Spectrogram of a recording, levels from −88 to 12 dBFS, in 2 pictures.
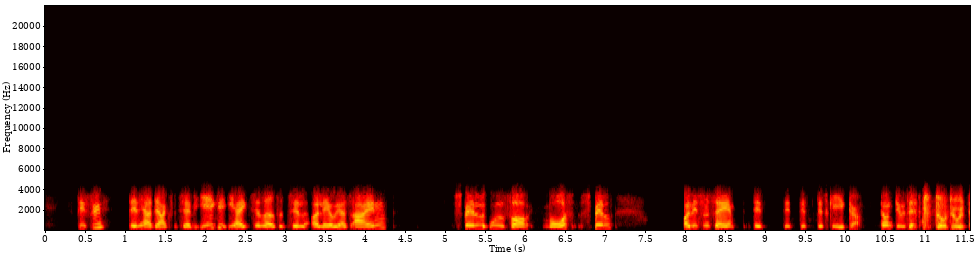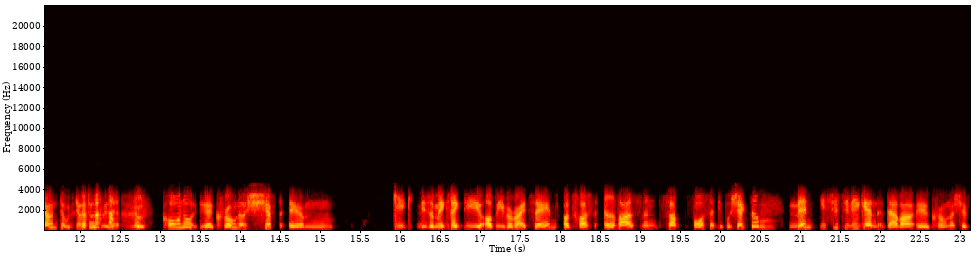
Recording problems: phone-call audio; nothing above 3.5 kHz

